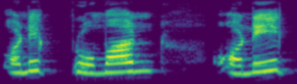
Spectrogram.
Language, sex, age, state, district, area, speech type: Bengali, female, 18-30, West Bengal, Uttar Dinajpur, urban, spontaneous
